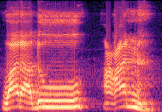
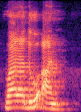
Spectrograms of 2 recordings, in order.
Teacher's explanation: عنہ جب وقف کریں گے تو ہا کا ساؤنڈ لازمی آئے گا.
